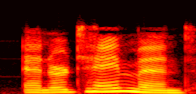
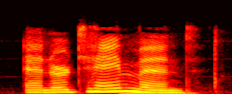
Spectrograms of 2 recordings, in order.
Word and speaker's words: entertainment: entertainment, 해보세요. entertainment, entertainment라고 하시면 되고. entertainment, 자, 영국식 발음 T를 정확하게 합니다. 이런 현상들이 싹 다 유효하지 않아요. entertainment라고 발음 그대로 하시면 되고.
